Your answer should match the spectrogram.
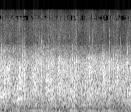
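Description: A crowd claps steadily and continuously, a dense wash of overlapping handclaps with no pauses, fairly loud and close, lasting a few seconds.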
